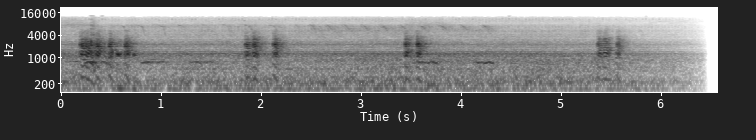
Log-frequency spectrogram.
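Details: Green monkeys in Barbados, angry, possibly in a territorial dispute over mango trees or a fight within the troop; harsh, noisy chattering bursts in four clusters spaced about one and a half seconds apart, each of several rapid pulses.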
